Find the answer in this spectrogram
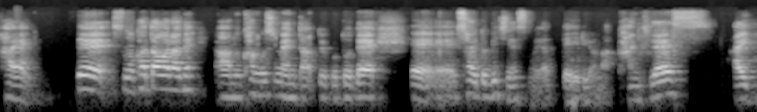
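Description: A woman speaks at a moderate pace in a fairly low pitch, with a dark, mellow tone. Her intonation is lively, and her loudness swings widely. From Japan, Iwate. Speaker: nurse. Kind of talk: casual chat.

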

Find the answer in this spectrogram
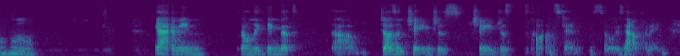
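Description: A woman with a Canadian accent at a moderate pace, with big swings in loudness and long, frequent pauses. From Calgary, Canada. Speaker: engineer. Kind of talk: casual chat.

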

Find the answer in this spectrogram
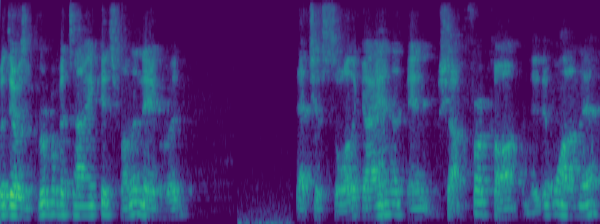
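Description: A man talks at a very fast pace. He has a strong Brooklyn accent. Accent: strong old school Brooklyn. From Brooklyn, New York. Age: 40s. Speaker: city worker and podcaster. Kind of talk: casual chat. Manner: talkative.

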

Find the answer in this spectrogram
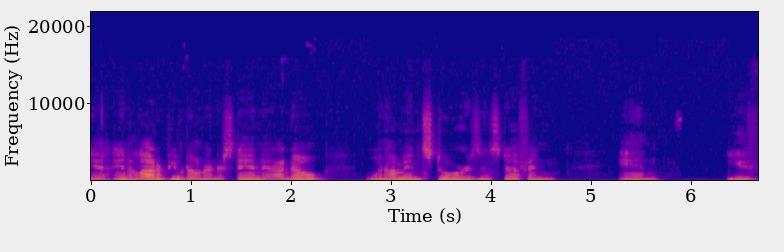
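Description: With music in the background, a man speaks at a fairly slow pace and fairly high pitch, in monotone, flat intonation. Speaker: podcast host. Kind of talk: interview.

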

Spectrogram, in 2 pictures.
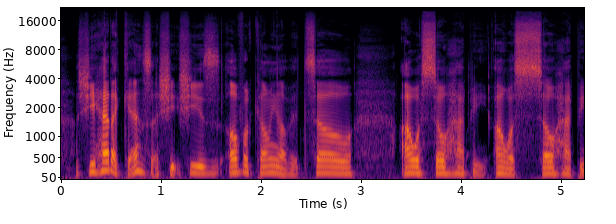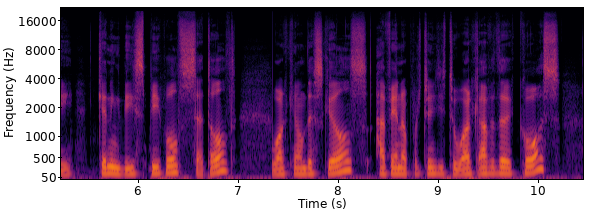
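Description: With an Arabic accent and a fairly high pitch, a man talks at a fairly quick pace, the sound dry and close with no echo on a very clean recording with a silent background. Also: ordinary pitch variation. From Iraq. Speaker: refugee guest. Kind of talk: interview. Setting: studio.

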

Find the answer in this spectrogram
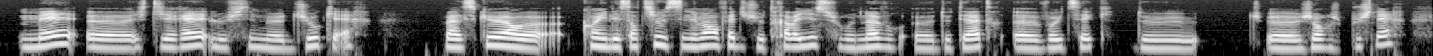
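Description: A woman speaks at medium pitch and a fairly slow pace. Her intonation stays monotone and flat. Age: 20s. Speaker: film student. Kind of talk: interview. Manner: hesitant, many fillers.

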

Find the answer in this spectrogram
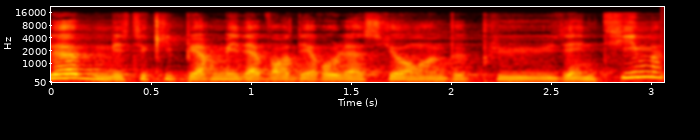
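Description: A woman's very deep, low pitch at a fairly slow pace. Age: 60s. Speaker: retired civil servant. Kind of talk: casual interview.

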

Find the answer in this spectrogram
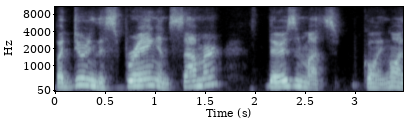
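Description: A woman talks at a moderate pace with a Greek accent. The background is quiet. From Greece. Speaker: professor. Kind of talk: interview. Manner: halting.

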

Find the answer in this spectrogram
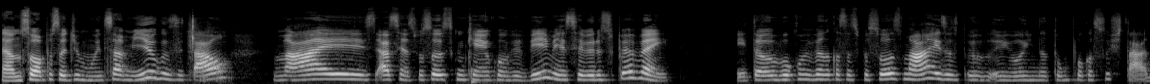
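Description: At a moderate pace, a woman speaks in a bright, sharp tone at a fairly high pitch, with fairly even intonation and big swings in loudness. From northern Rio de Janeiro state (Campos). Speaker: engineer and content creator. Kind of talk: casual chat.

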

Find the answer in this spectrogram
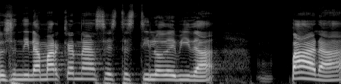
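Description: Over a silent background on a very clean recording, a woman speaks at a very slow pace with fairly even intonation. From Mexico, Guadalajara. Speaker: podcast co-host. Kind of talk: casual chat.

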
